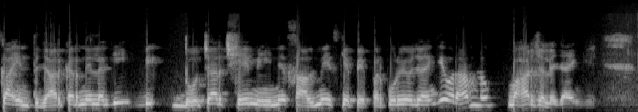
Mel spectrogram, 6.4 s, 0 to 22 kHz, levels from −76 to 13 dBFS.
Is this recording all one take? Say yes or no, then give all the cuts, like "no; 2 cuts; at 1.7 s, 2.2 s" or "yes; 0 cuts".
yes; 0 cuts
